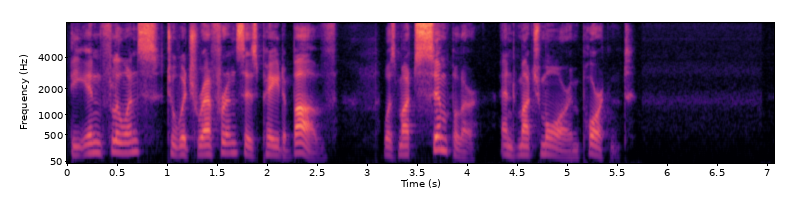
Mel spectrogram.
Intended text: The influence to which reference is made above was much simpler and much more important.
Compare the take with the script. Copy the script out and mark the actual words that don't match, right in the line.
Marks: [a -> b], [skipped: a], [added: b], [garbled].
The influence to which reference is [made -> paid] above was much simpler and much more important.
